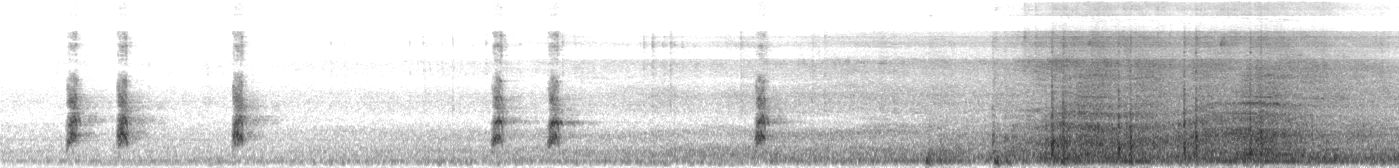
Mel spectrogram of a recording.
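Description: A dog barks six times, in two groups of three, over the first ten seconds. Then a passenger multiple unit train approaches and rumbles past the level crossing, growing louder to its loudest in the last five seconds.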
